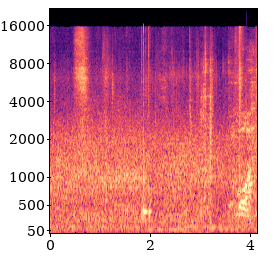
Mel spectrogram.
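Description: Steady outdoor urban background noise with a low rumble, like nearby road traffic, with a brief voice about halfway through and a man saying 'ooh' at the end.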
